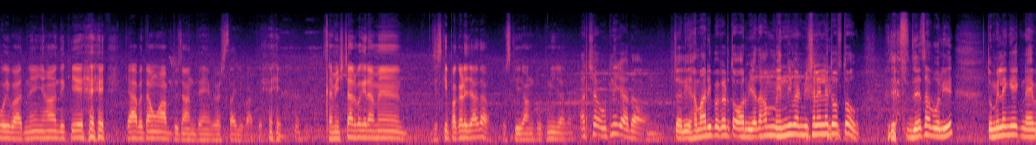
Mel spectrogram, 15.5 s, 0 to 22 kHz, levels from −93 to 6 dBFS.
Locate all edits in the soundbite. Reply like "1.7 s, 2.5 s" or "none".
none

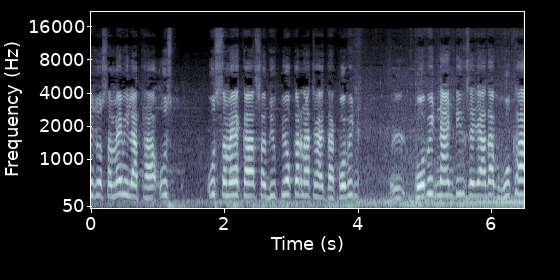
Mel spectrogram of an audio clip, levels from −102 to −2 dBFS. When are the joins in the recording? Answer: 4.0 s

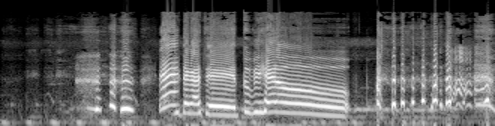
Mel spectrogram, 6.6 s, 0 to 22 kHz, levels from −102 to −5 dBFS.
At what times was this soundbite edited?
2.3 s

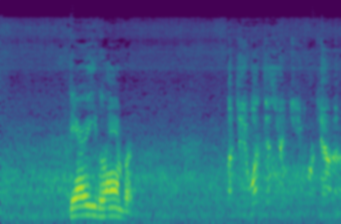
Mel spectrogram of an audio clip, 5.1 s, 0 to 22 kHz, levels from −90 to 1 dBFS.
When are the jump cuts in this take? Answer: none

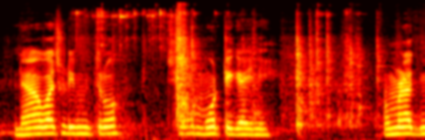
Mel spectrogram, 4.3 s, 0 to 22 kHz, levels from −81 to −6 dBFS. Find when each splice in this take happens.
none

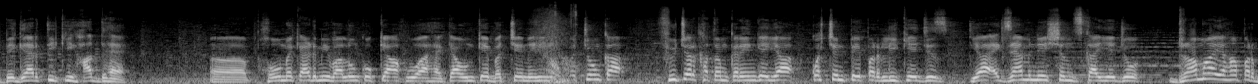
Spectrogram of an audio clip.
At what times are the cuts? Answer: 5.8 s

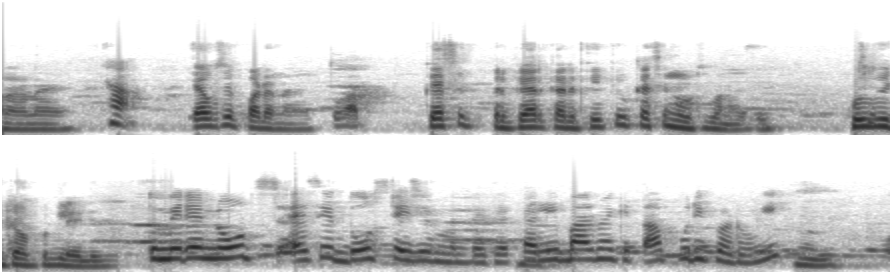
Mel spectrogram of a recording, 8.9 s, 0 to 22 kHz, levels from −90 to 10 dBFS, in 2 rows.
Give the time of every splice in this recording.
5.0 s

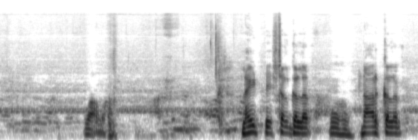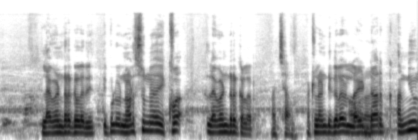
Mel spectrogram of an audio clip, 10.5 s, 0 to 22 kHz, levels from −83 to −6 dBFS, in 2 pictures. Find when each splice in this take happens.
none

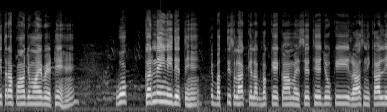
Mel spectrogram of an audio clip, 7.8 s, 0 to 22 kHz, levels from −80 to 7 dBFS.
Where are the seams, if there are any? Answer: 4.3 s

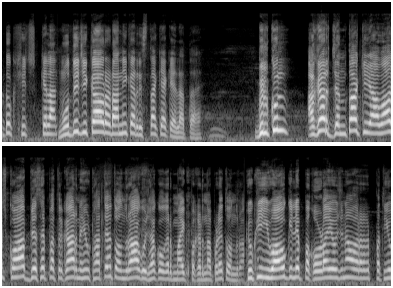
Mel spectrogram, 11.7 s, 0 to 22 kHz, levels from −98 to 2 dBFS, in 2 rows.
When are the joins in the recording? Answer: 0.8 s, 3.6 s, 9.3 s

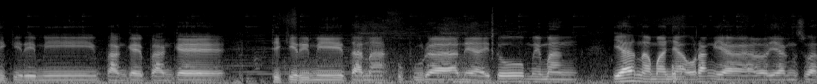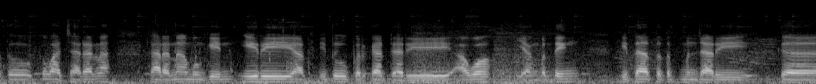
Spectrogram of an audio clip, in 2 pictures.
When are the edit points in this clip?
11.3 s, 13.4 s

